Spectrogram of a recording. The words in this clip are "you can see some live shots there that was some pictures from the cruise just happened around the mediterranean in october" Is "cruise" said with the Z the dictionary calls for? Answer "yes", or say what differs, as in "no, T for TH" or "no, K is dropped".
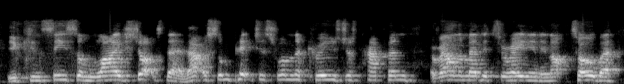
yes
